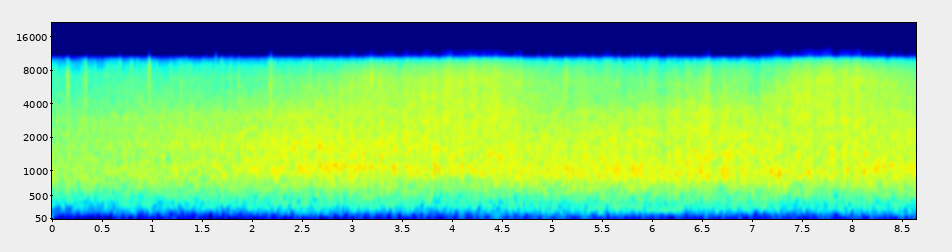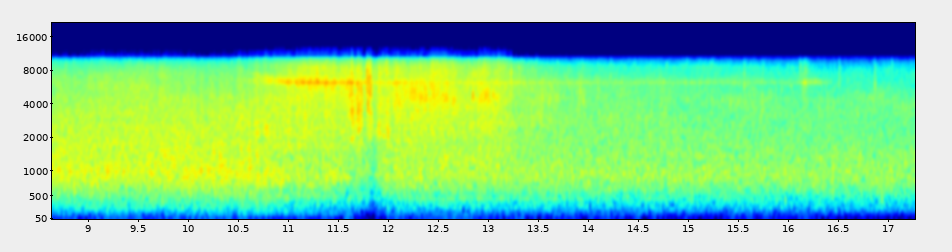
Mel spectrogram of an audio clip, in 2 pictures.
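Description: Road traffic on a busy city street: a steady rush of tyres and engines that swells for about ten seconds as vehicles pass, then eases. A faint thin high whine joins near the end.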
